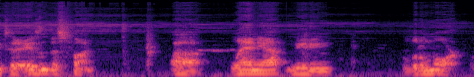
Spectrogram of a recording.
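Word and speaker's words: lagniappe: a little bit extra that's lang yap if you will another french word hey look how much we're learning today isn't this fun uh lanyat meaning a little more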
